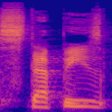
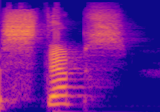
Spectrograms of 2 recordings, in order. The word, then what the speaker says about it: steppes: it was growing on how do you pronounce it the steps I know it looks like it's the step YZ but the steppes of Mongolia okay so I started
